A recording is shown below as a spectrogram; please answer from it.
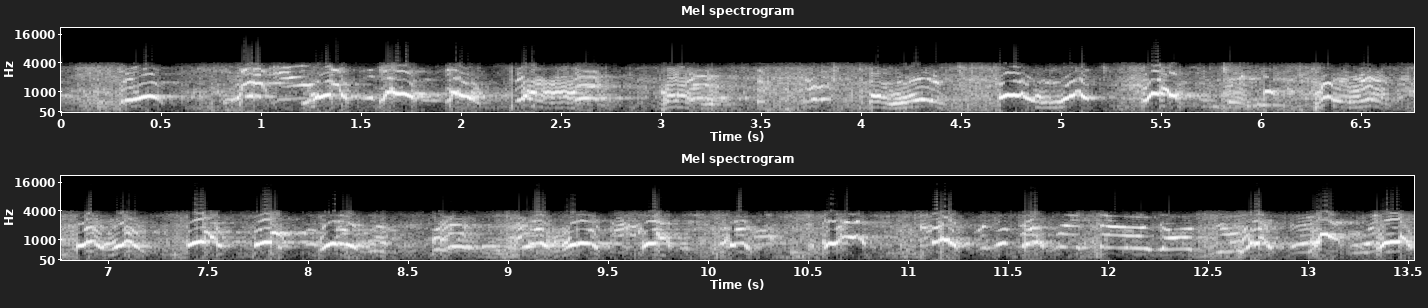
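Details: Pet dachshund named Buddy going wild at a window being squirted with hose water, licking and biting the glass; repeated short, sharp barks and yips, overlapping with people talking and laughing, with water splashing against the glass.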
